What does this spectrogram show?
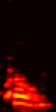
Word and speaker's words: Frome: Yeah, pronounce the I'm like Frome. Froome.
